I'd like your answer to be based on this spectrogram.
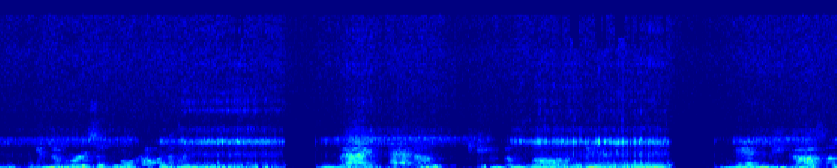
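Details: Loud, rattling snores in a sleeping baby, one with each breath and short pauses between, noisy nasal and throat breathing during sleep while asleep in church; snoring.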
